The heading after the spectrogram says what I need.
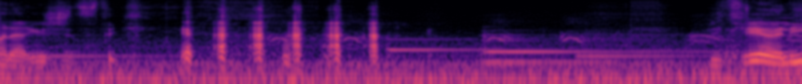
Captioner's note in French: rires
